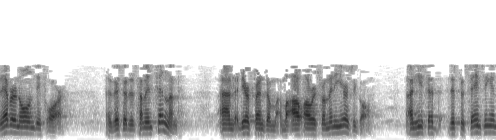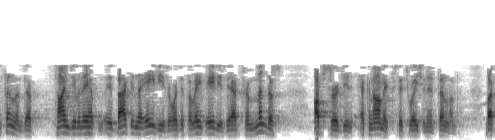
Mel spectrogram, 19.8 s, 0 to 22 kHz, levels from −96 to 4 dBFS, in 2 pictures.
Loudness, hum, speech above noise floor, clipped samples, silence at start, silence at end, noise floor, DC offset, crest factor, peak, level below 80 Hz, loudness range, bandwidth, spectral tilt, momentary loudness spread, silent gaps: -20 LUFS; none; 39 dB; under 0.1%; 0 s; 0 s; -59 dBFS; under 0.1%; 20 dB; 0 dBFS; -74 dBFS; 5 LU; 4 kHz; -8.5 dB/octave; 13 LU; none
